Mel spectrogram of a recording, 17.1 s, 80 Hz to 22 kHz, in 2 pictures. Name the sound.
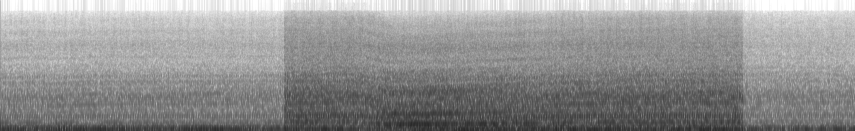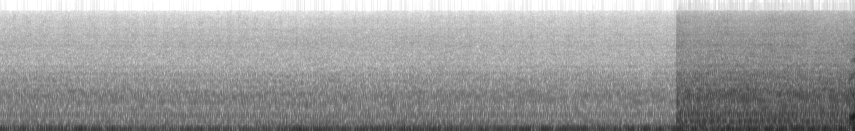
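car engine revving in Farming Simulator 25 video game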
